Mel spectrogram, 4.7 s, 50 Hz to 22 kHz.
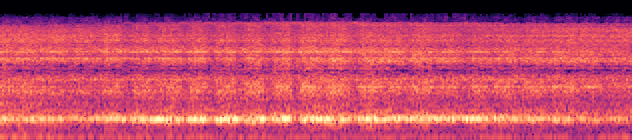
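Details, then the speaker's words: Lapping a valve on a small-block Chevy head (1978 GMC truck engine rebuild): faint smooth hiss with steady mid tone as the grinding goes quiet once the lapping compound is squeezed out from the seat. "Notice how quiet it's gotten."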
